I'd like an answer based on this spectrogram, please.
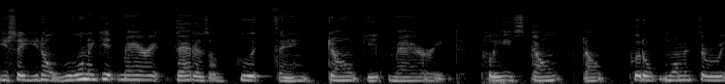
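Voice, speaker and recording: With a Southern US accent, a woman speaks at a fairly slow pace in a dark, mellow tone with ordinary pitch variation. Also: medium pitch for a woman. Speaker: YouTube commentator. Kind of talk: direct-to-camera monologue. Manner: animated.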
